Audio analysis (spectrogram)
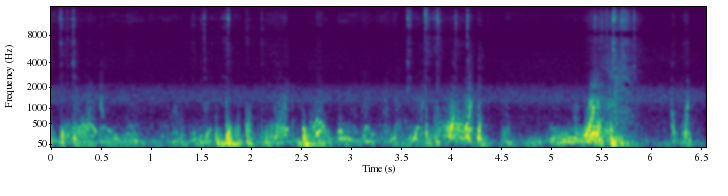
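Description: Long gold metal claw nail covers tap and scratch across the grey fabric cushion surface of an upholstered couch. The result is a quiet, dull patter of soft thuds and rustling scratches, low in tone with short bursts and almost no ring.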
